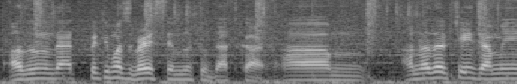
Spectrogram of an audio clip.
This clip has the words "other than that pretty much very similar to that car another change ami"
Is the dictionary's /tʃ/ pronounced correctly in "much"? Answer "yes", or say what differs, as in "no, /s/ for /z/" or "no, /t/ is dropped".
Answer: no, /s/ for /tʃ/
